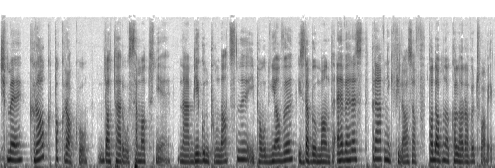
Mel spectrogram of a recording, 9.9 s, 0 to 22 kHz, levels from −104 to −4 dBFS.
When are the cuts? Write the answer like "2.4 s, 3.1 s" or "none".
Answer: 1.8 s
